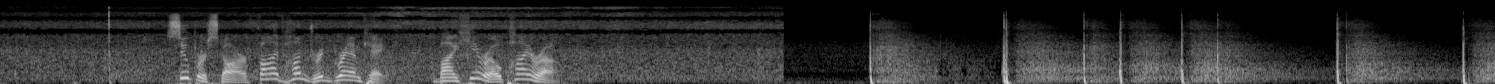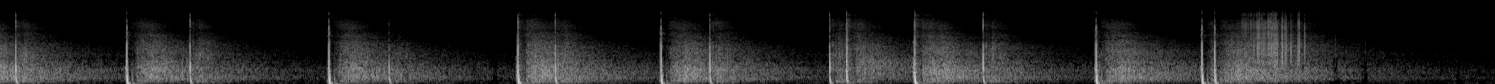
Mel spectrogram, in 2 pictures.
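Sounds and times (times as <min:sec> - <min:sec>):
firework bangs with crackling: 0:00.0 - 0:07.9, 0:08.7 - 0:17.4, 0:18.2 - 0:19.3, 0:20.1 - 0:25.3, 0:25.9 - 0:28.6
fuse hissing: 0:00.0 - 0:07.9.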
